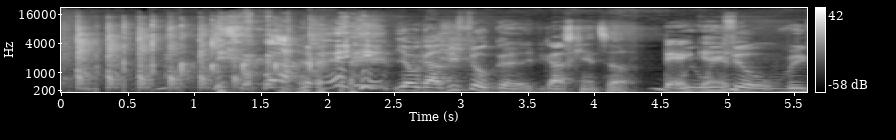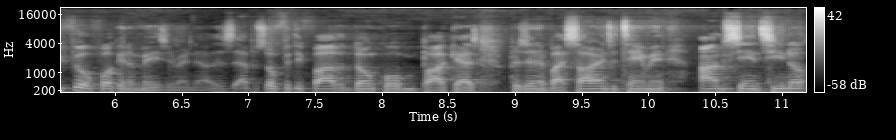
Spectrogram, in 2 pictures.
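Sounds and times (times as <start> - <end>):
hands clapping: 0.0 - 2.3
laughter: 1.0 - 3.1
speech: 1.2 - 11.1.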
